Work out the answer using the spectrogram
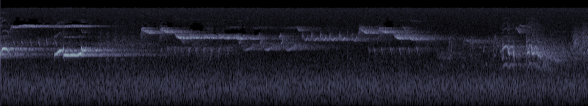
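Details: Song thrush perched on a spruce top in quiet woodland near Stockholm, Sweden, singing loud clear whistles followed by softer high thin phrases and a final buzzy burst, with a low hum of city traffic throughout.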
